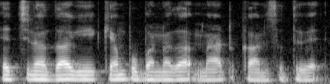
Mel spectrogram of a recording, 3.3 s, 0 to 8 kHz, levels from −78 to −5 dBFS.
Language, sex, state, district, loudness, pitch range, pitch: Kannada, male, Karnataka, Koppal, -15 LUFS, 100-115 Hz, 110 Hz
